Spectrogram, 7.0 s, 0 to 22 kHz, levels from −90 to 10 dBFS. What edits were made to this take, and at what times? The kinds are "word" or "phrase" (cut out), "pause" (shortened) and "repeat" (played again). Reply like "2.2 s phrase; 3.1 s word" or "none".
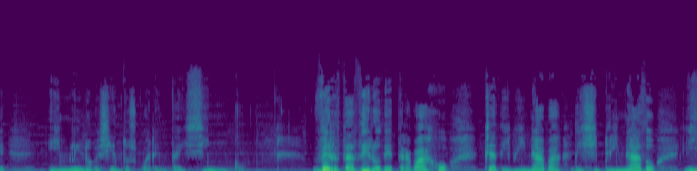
3.8 s word; 4.9 s word; 5.7 s word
